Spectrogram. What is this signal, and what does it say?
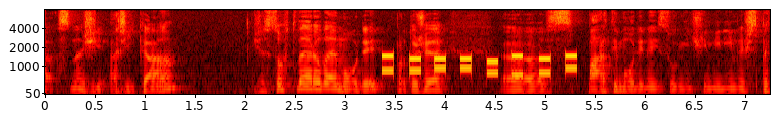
DTMF, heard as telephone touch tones, dialled by hand, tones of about 120 ms, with speech in Czech. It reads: 9800435#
